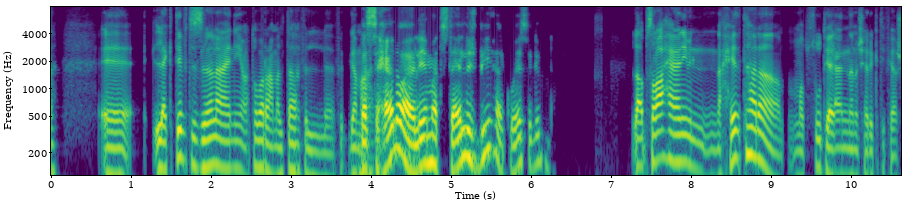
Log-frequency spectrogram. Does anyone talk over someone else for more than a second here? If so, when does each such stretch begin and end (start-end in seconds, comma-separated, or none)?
none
